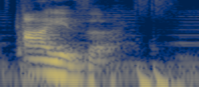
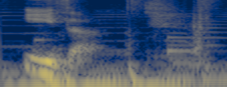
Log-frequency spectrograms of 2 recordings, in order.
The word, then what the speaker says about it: either: This word is either, or you can pronounce it as either.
